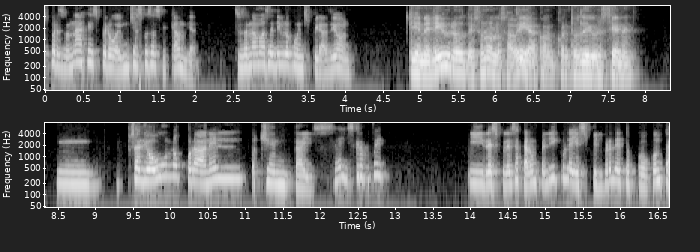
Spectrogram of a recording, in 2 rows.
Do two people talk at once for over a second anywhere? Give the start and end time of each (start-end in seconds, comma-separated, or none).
none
